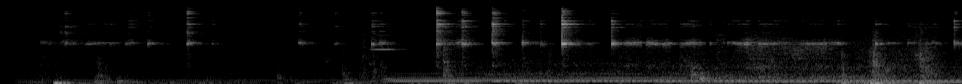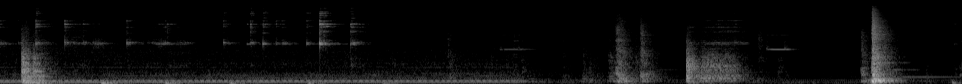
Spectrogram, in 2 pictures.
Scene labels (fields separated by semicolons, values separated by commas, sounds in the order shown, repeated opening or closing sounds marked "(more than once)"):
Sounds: cutlery and dishes, microwave, toilet flushing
